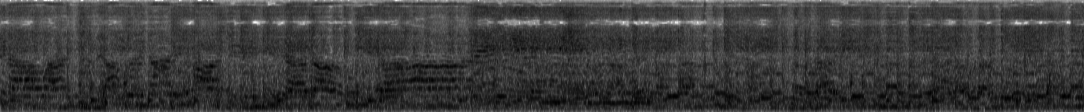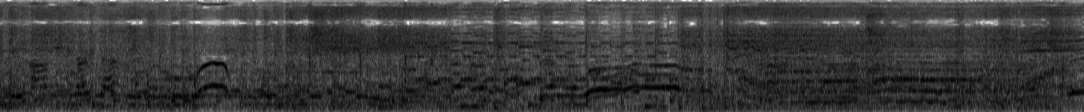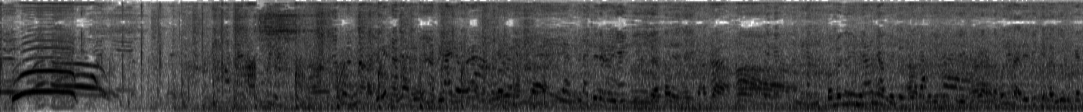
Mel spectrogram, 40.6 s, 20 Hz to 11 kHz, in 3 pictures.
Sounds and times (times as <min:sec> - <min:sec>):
Music: 0:00.0 - 0:40.6
Speech: 0:28.5 - 0:40.6.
